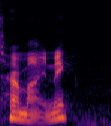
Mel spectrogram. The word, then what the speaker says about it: Hermione: Och någonting som vi sa att vi inte skulle prata om är hur det uttalas, för det uttalas Hermione.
